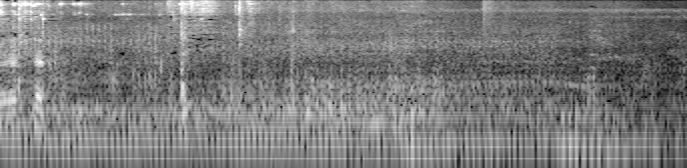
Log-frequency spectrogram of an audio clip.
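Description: An engine running steadily, a low hum that eases off slightly near the end.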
